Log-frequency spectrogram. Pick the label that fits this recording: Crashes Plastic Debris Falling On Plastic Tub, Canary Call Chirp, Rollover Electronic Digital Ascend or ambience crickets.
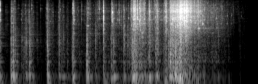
Crashes Plastic Debris Falling On Plastic Tub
